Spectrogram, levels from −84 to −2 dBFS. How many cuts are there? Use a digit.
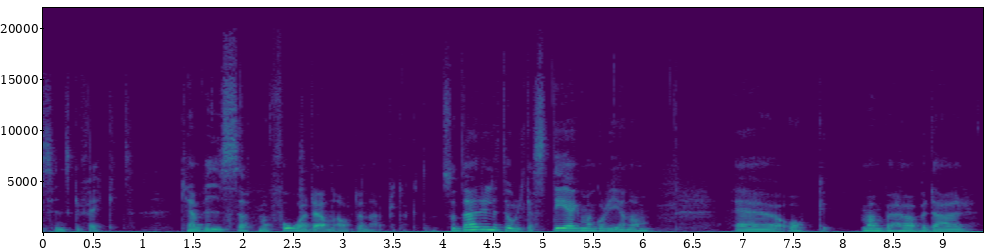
0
